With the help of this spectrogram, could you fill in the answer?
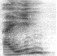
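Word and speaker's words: ע: Alors, Aïn, c'est comme le He, c'est une lettre silencieuse. On prononce que la voyelle.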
